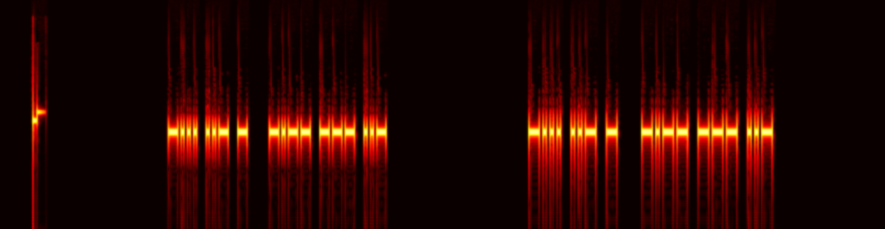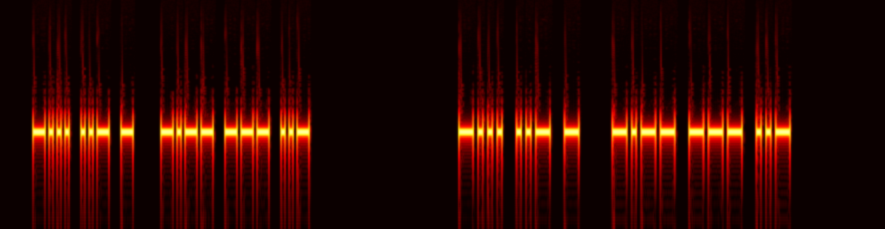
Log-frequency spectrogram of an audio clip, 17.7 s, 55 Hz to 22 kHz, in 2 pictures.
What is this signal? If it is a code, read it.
Morse code, heard as a keyed tone, about 30 wpm, 700 Hz. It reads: BUT YOU BUT YOU BUT YOU BUT YOU
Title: Speed-Racing - Sets of 2 Words 25wpm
